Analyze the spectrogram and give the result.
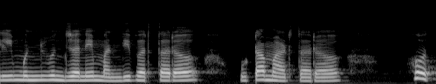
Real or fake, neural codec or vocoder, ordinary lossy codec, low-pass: real; none; none; 7.2 kHz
